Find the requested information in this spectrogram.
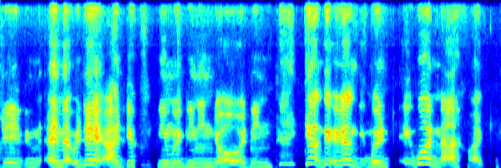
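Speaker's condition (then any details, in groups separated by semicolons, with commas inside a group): Cerebral palsy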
